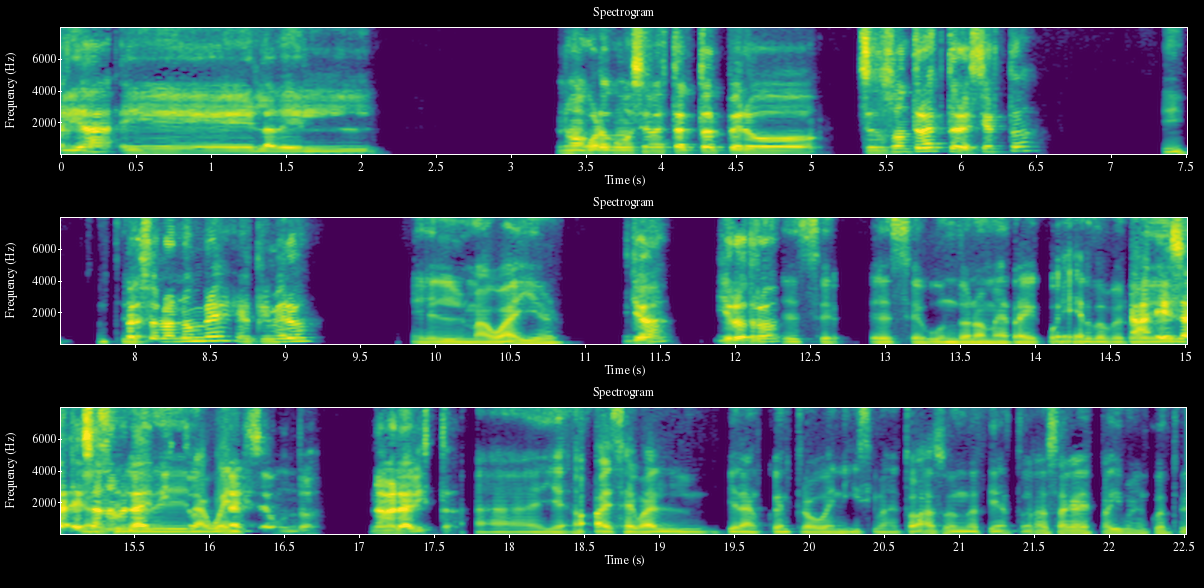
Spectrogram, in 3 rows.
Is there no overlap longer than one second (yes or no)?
no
